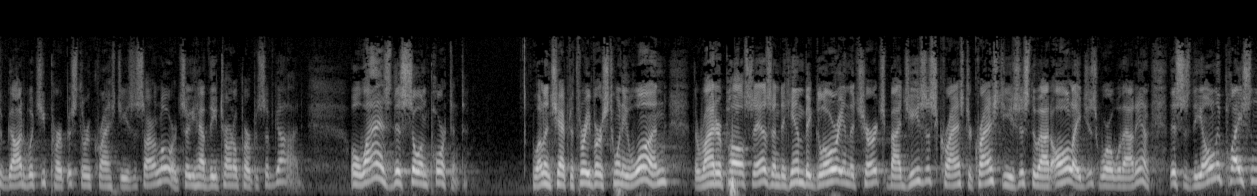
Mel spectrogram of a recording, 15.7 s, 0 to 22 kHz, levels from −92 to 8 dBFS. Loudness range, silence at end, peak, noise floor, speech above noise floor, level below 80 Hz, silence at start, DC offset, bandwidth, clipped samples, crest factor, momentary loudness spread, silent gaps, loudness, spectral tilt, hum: 7 LU; 0 s; -4 dBFS; -63 dBFS; 41 dB; -52 dBFS; 0 s; under 0.1%; 11 kHz; under 0.1%; 18 dB; 12 LU; none; -22 LUFS; -5.5 dB/octave; none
